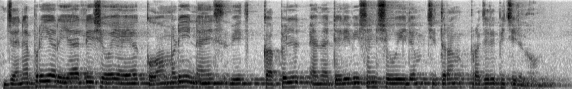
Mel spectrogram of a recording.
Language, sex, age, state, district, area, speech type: Malayalam, male, 30-45, Kerala, Pathanamthitta, rural, read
